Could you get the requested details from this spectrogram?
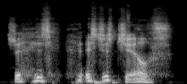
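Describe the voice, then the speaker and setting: Slightly high, animated, pushed and bright with a breathy edge, this British man's voice moves at a slow pace with no echo. He's co-hosting a podcast, chatting casually in a rambling way with frequent fillers and restarts.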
